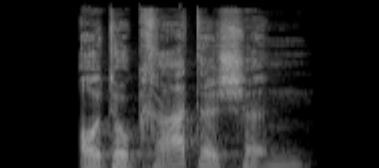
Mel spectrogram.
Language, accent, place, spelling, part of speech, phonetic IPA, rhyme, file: German, Germany, Berlin, autokratischen, adjective, [aʊ̯toˈkʁaːtɪʃn̩], -aːtɪʃn̩, De-autokratischen.ogg
- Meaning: inflection of autokratisch: 1. strong genitive masculine/neuter singular 2. weak/mixed genitive/dative all-gender singular 3. strong/weak/mixed accusative masculine singular 4. strong dative plural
